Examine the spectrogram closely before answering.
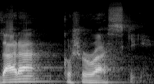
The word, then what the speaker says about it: Dara Khosrowshahi: Y esta es la historia de uno de sus altos ejecutivos, Dara Khosrowshahi, si no me equivoco, así se pronuncia.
